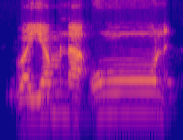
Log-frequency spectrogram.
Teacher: واو ساکن یہ واو مد بن جائے گی اور نون پر زبر ہے یہ ایک حرکت دیں گے. وَيَمْنَعُونَ، اور نون کو اگر آگے حمزہ واصل ہے اس وجہ سے لام سے ملا کر وَيَمْنَعُونَ الْمَاعُونَ میم پر ایک حرکت ہے، آگے الف مد ہے تو اس کو 2 حرکت دیں گے.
